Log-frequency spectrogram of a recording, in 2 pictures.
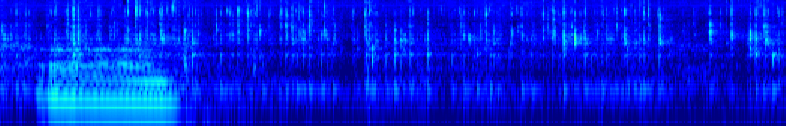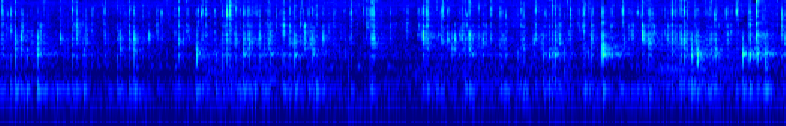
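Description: Water pours steadily from a water boiler onto a coffee bed in a Wilfa Svart manual brewer, a continuous close hiss and trickle running the whole time after a brief voice at the start.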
